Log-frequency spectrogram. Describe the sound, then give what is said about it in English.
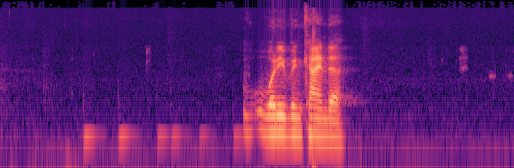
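A phone line breaking up from hurricane interference with the radio waves: faint low buzzing pulses, then a brief, garbled burst of a voice that cuts off abruptly into near-silence, like a call signal dropping out. “You're breaking up on me.”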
